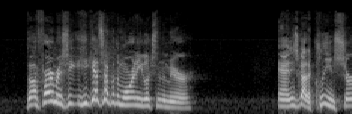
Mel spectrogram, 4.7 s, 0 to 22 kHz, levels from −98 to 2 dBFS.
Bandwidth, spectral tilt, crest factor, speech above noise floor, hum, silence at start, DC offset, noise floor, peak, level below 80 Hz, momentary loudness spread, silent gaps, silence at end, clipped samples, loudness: 15 kHz; -4.5 dB/octave; 18 dB; 50 dB; none; 0.35 s; under 0.1%; -77 dBFS; -10 dBFS; -78 dBFS; 8 LU; none; 0 s; under 0.1%; -27 LUFS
